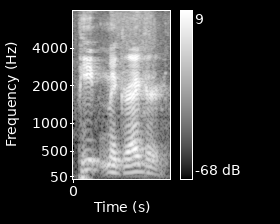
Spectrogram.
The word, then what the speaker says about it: Pete McGregor: I am joined by the one and only Pete McGregor.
